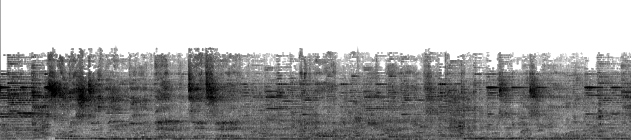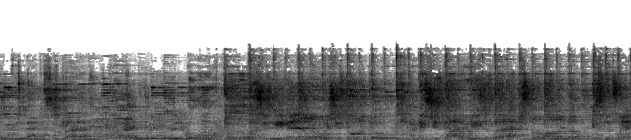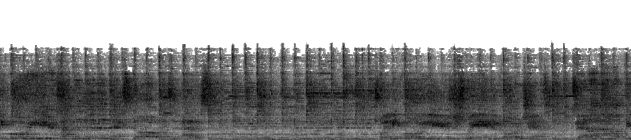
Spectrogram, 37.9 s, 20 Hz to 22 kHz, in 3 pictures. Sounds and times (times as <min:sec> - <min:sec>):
Music: 0:00.0 - 0:37.8.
